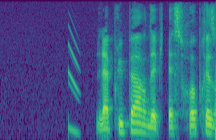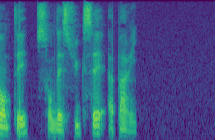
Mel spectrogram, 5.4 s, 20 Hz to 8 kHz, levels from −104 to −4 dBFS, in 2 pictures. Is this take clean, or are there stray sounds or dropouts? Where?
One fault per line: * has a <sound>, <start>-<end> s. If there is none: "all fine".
* has a chirp, 0.9-1.0 s
* has a dropout, 2.0-2.1 s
